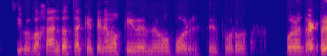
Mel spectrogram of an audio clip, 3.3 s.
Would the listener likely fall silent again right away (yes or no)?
yes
